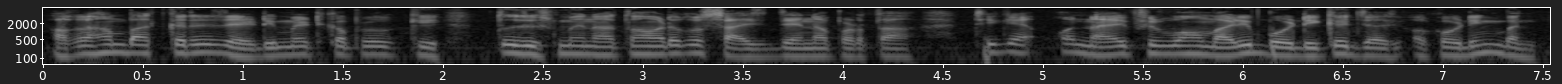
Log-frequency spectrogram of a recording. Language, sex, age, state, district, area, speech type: Urdu, male, 18-30, Delhi, North West Delhi, urban, spontaneous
